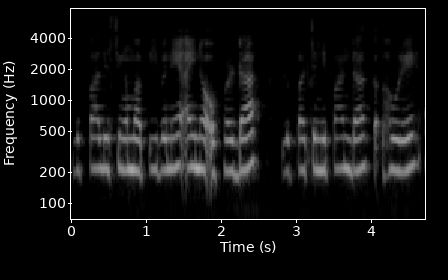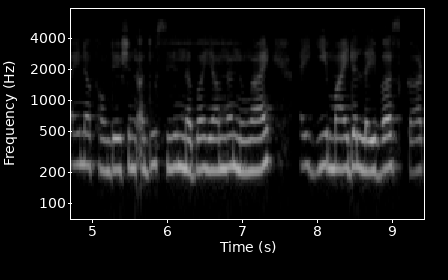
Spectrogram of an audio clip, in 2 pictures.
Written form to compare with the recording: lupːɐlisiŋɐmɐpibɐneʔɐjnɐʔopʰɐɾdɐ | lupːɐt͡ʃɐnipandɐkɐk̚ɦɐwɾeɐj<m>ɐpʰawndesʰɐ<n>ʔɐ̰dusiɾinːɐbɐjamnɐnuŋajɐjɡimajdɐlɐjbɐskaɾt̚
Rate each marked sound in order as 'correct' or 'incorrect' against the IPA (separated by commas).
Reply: incorrect, correct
